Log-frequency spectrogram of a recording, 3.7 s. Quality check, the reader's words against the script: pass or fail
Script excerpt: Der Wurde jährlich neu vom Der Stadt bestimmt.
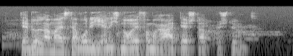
fail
